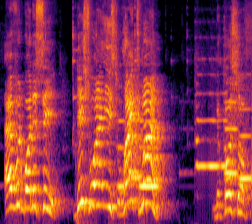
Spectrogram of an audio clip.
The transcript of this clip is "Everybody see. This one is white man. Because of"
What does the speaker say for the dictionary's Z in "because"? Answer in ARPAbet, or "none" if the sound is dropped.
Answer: S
